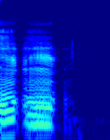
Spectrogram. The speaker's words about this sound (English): Okay, got to let out a little burp. Get ready for it.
